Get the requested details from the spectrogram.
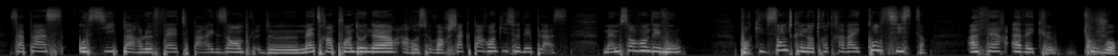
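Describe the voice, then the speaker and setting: A woman has an unremarkable speaking voice with a fairly high pitch. Her pace is moderate and her pitch variation ordinary. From Paris suburbs, France. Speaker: school education counselor and activist. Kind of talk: prepared speech.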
